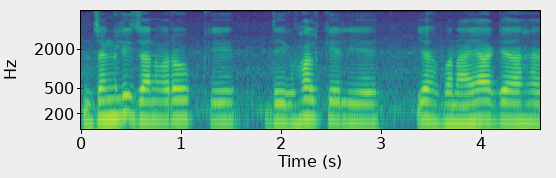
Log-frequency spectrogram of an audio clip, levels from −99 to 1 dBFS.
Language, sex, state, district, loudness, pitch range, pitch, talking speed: Hindi, male, Jharkhand, Palamu, -19 LUFS, 145-160 Hz, 155 Hz, 130 wpm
